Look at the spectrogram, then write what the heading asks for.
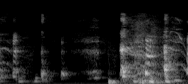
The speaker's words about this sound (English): Oh, we're all bloody coughing. That water went down the wrong way.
